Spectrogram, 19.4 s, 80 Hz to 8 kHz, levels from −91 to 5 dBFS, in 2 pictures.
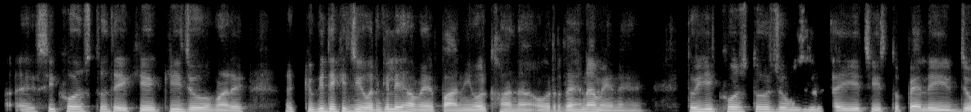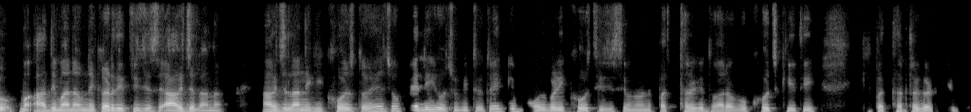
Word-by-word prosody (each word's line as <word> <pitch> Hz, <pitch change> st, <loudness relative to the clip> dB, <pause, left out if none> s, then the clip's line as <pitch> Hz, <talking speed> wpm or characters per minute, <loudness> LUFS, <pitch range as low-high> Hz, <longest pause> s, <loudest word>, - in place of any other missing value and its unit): अ, -, -, -18 dB
ऐसी 135 Hz, +3 st, -3 dB
खोज 165 Hz, +1 st, +1 dB
तो 165 Hz, -, -1 dB
देखिए 135 Hz, -1 st, +2 dB
कि 145 Hz, +1 st, +2 dB
जो 140 Hz, -1 st, +5 dB
हमारे 120 Hz, -1 st, +1 dB, 0.5 s
अ, -, -, 0 dB
क्योंकि 145 Hz, +5 st, +3 dB
देखिए 165 Hz, 0 st, +3 dB
जीवन 140 Hz, -2 st, +4 dB
के 155 Hz, -, +2 dB
लिए 150 Hz, 0 st, +6 dB
हमें 135 Hz, -2 st, +3 dB
पानी 120 Hz, 0 st, +3 dB
और -, -, +3 dB
खाना 125 Hz, -2 st, -1 dB
और 130 Hz, 0 st, -1 dB
रहना 130 Hz, +4 st, +3 dB
मेन 110 Hz, -5 st, -1 dB
हैं, 105 Hz, +1 st, -8 dB, 0.5 s
तो 140 Hz, -, +3 dB
ये 150 Hz, +2 st, +3 dB
खोज 150 Hz, -2 st, +2 dB
तो 155 Hz, -1 st, +2 dB
जो 140 Hz, -1 st, 0 dB
मुझे 135 Hz, 0 st, -2 dB
लगता 120 Hz, -1 st, -5 dB
है 120 Hz, 0 st, +2 dB
ये 125 Hz, -, +3 dB
चीज़ 120 Hz, 0 st, -3 dB
तो -, -, -2 dB
पहले 125 Hz, +1 st, +2 dB
ही 125 Hz, -1 st, +1 dB
जो 130 Hz, 0 st, +5 dB, 0.2 s
म 130 Hz, -, +2 dB
आदिमानव 125 Hz, 0 st, +2 dB
ने 130 Hz, -, +1 dB
कर 130 Hz, 0 st, +4 dB
दी 120 Hz, -1 st, +3 dB
थी, 120 Hz, +2 st, -4 dB
जैसे 120 Hz, 0 st, -3 dB
आग 120 Hz, +1 st, +5 dB
जलाना। 105 Hz, -2 st, -3 dB, 0.4 s
आग 130 Hz, 0 st, +3 dB
जलाने 125 Hz, 0 st, +2 dB
की 130 Hz, +1 st, -3 dB
खोज 130 Hz, -2 st, +1 dB
तो 130 Hz, -, 0 dB
है 160 Hz, +5 st, -1 dB
जो 175 Hz, +1 st, -4 dB
पहले 135 Hz, -6 st, -1 dB
ही 145 Hz, -, +1 dB
हो 130 Hz, -3 st, +1 dB
चुकी 115 Hz, +1 st, -6 dB
थी, 135 Hz, -, -6 dB
तो 170 Hz, -, -3 dB
एक 170 Hz, -1 st, -4 dB
बहुत 125 Hz, -5 st, -3 dB
बड़ी 130 Hz, 0 st, +1 dB
खोज 125 Hz, -1 st, -3 dB
थी, 125 Hz, -, -4 dB
जिसे 115 Hz, +2 st, -8 dB
उन्होंने 120 Hz, 0 st, -5 dB
पत्थर 125 Hz, +2 st, -3 dB
के 130 Hz, -, -2 dB
द्वारा 120 Hz, 0 st, -2 dB
वो -, -, -2 dB
खोज 125 Hz, -1 st, -2 dB
की 120 Hz, -2 st, -6 dB
थी, 125 Hz, +3 st, -5 dB
कि 140 Hz, +2 st, -27 dB
पत्थर 130 Hz, 0 st, -4 dB
रगड़ 120 Hz, -1 st, +1 dB
के 120 Hz, -, -19 dB
130 Hz, 235 wpm, -23 LUFS, 120-140 Hz, 0.5 s, लिए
